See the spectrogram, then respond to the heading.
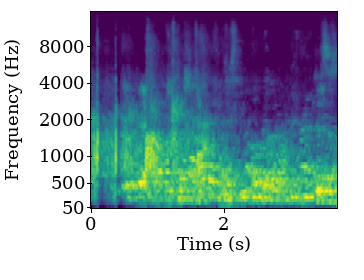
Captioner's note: audience applauding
